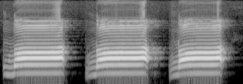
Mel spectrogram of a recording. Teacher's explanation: ज़ाद को मोटा अदा करना है, पहली बात। दूसरी बात के खींचना भी है एक अलिफ के बराबर।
